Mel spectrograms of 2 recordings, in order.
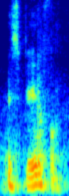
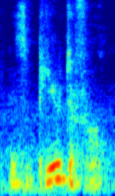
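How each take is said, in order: First: Said in the usual way. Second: Lightly put-on English accent, higher. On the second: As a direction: repeat it with a hint of an English accent. Repeats it aping English accent.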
